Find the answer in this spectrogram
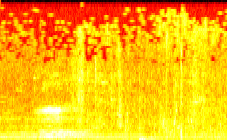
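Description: Pond water sloshing and splashing as a plastic jerrycan is filled in the water and lifted out, with a low knock of the can about one and a half seconds in.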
